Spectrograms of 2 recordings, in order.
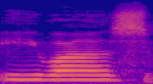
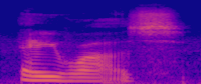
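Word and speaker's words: Ehwaz: Um I call it Ewaz, which is correct. Some people uh depending on what region they're from, they might pronounce it as Awaz, right?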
